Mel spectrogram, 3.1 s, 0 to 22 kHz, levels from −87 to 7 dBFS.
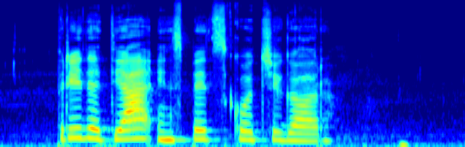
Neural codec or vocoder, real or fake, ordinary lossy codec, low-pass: none; real; none; none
